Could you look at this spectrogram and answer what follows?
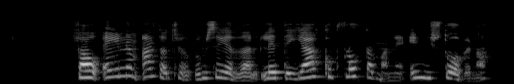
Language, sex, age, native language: Icelandic, female, 13, Icelandic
